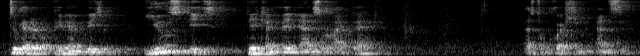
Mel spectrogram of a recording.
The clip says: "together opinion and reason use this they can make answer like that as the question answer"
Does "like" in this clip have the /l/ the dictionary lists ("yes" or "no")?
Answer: yes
